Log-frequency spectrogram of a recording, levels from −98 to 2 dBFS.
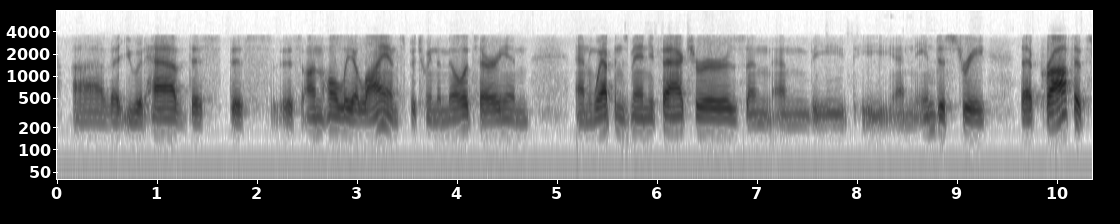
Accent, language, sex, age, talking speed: American, English, male, 50-69, 150 wpm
